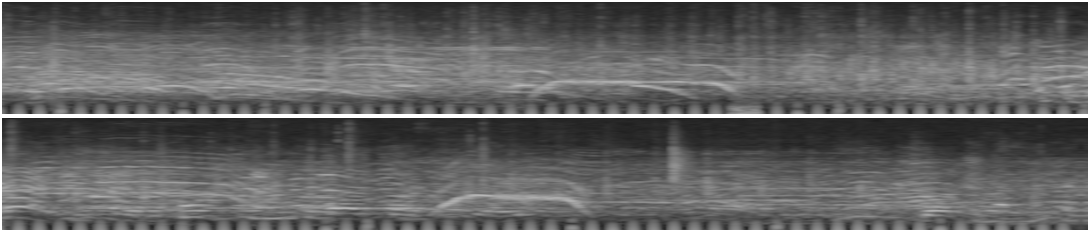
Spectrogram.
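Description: Spectators at a high school football game shouting and calling out, many voices overlapping, over a steady rapid low buzzing pulse.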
